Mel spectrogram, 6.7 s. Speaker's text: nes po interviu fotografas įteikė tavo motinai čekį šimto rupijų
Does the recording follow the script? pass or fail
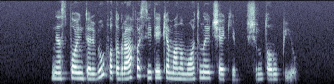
fail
